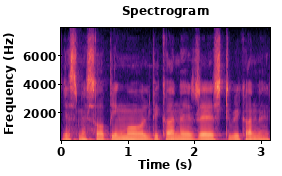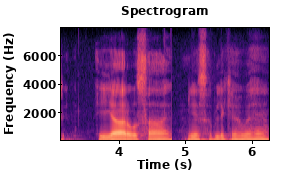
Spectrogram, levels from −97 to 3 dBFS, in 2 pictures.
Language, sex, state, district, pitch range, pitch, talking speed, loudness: Hindi, male, Jharkhand, Deoghar, 105-110 Hz, 105 Hz, 135 wpm, -21 LUFS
